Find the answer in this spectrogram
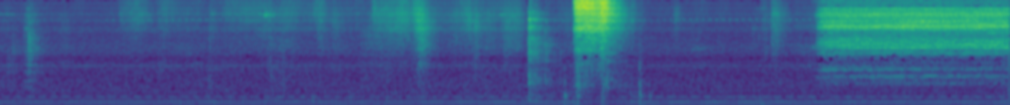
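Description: Air hose quick-connect coupler clicked onto a resin-casting pressure pot's inlet, with a short, loud burst of air a little past the middle. From about eight seconds, a steady loud hiss of compressed air flowing in as the pot is pressurised.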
